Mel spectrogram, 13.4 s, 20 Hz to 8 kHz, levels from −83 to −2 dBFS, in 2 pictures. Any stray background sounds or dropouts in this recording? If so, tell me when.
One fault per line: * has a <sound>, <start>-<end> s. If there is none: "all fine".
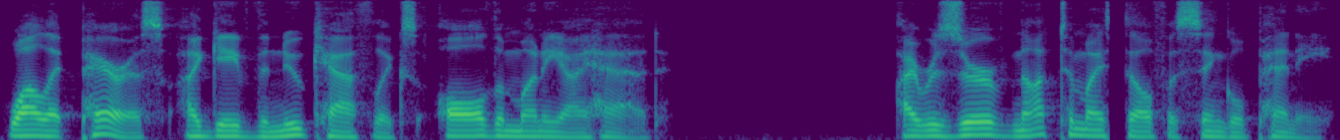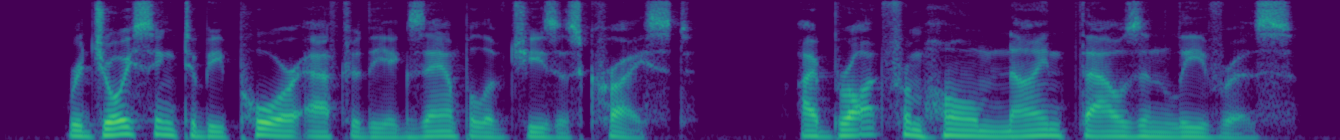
* has a dropout, 5.5-5.6 s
